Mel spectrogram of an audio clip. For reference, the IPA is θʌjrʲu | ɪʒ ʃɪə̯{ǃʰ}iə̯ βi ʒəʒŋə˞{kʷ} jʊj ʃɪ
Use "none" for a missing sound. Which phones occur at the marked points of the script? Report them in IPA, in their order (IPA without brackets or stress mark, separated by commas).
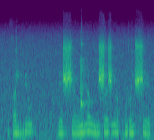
ŋ͡ǃ, kʷ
